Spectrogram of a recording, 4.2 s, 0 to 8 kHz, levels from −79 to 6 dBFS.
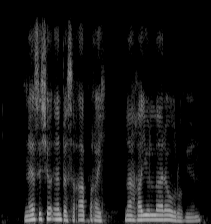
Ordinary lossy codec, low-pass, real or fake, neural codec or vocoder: none; 7.2 kHz; fake; codec, 24 kHz, 0.9 kbps, WavTokenizer, medium speech release version 2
